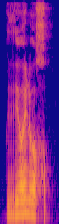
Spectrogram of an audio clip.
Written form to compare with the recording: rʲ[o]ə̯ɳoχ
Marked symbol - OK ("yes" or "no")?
no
